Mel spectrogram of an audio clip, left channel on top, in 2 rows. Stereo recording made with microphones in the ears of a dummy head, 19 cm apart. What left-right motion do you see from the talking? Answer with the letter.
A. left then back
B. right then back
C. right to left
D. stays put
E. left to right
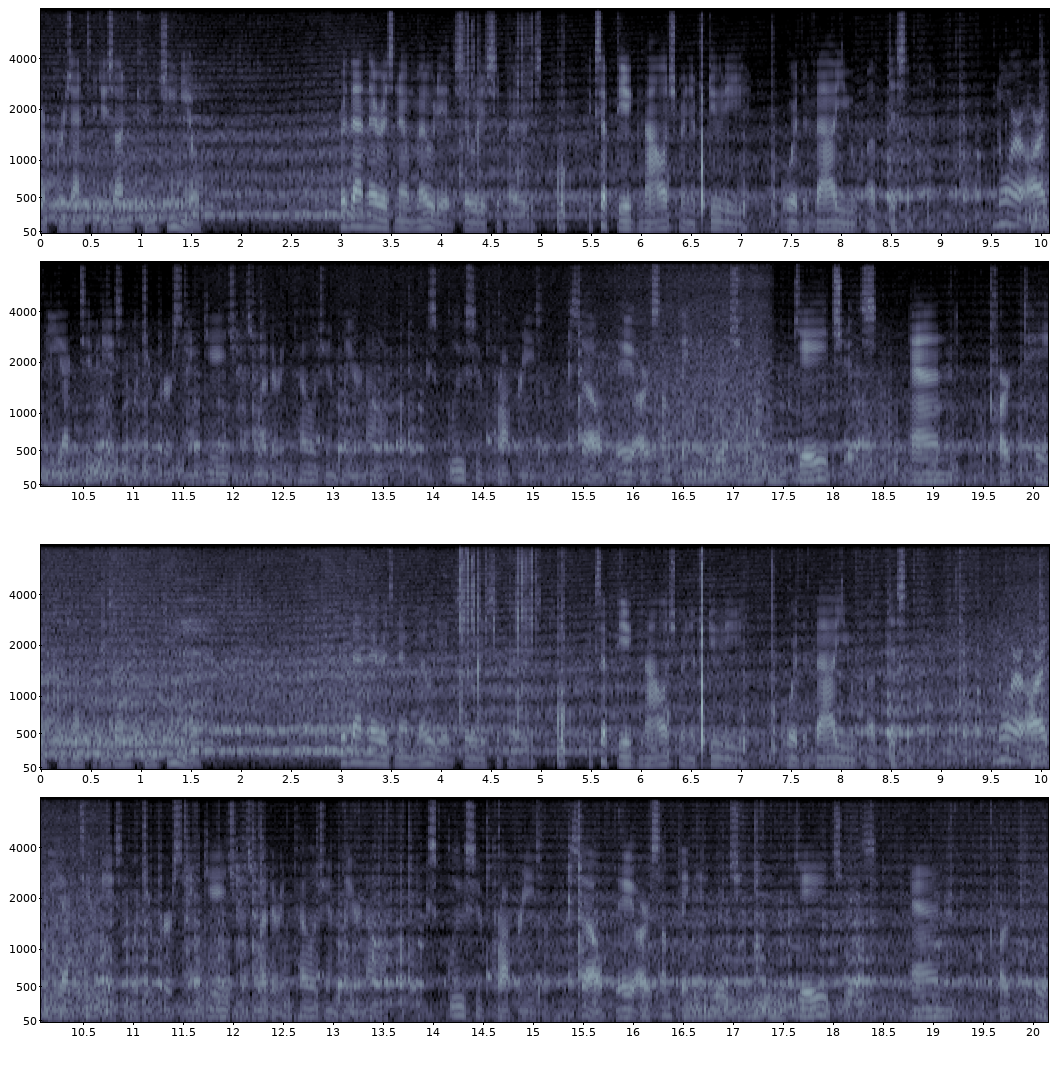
B.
